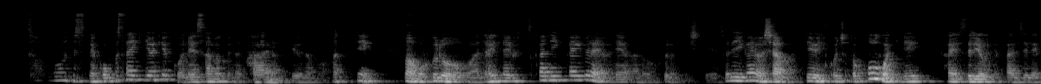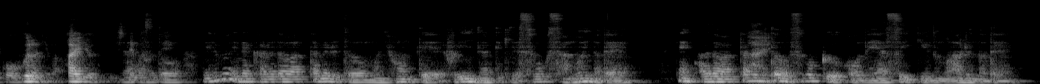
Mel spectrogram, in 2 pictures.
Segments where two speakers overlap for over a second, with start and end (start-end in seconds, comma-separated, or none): none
